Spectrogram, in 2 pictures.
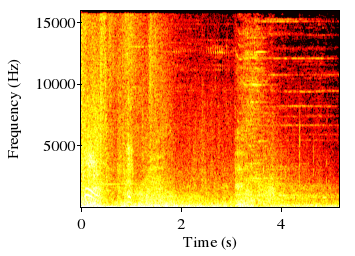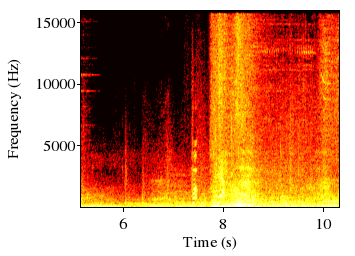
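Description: Wings whoosh in quick beats.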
